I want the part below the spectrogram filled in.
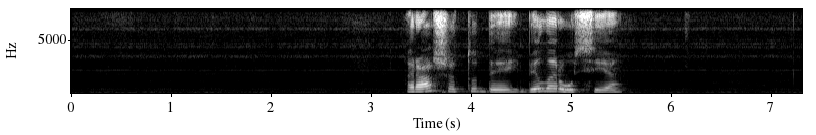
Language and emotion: Russian, neutral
